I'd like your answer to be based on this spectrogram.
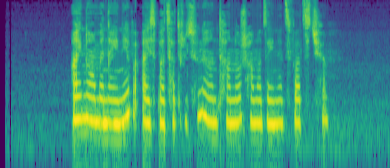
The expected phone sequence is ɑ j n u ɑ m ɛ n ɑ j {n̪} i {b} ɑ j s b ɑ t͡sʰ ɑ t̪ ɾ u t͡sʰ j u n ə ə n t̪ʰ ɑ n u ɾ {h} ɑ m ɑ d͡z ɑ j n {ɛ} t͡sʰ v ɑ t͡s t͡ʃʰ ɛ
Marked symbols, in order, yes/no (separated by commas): yes, no, yes, yes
